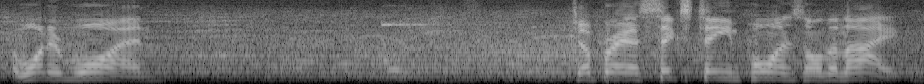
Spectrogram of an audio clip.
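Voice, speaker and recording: High-pitched man calling basketball on radio. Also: a little slow. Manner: clipped short phrases, excited on big plays. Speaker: radio play-by-play announcer. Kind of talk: live basketball play-by-play commentary. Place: high school gym. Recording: noisy 1980s local FM radio audio from VHS. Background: loud crowd, bouncing ball, gym noise.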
